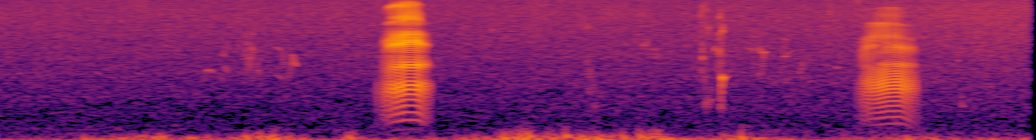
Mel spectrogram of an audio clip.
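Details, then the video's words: Australian Little Raven in Mannum, South Australia, fluffing its head feathers and ruffling its throat hackles while calling, caught on a trail camera; two harsh, creaking, strongly harmonic croaks about two seconds apart over low rumbling background noise. "Australian Raven Making Creaking Sounds"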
